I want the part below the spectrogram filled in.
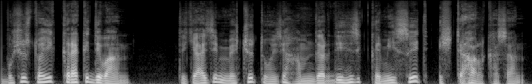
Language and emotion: Kashmiri, angry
